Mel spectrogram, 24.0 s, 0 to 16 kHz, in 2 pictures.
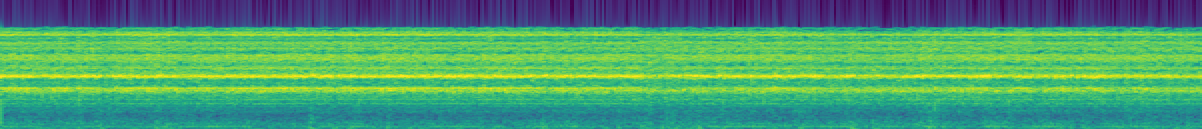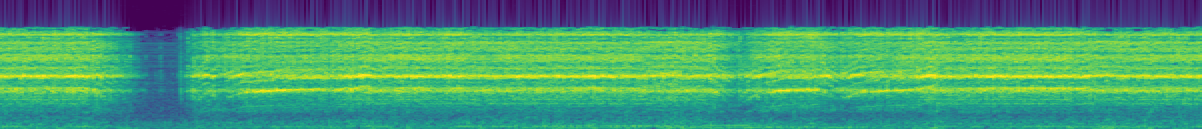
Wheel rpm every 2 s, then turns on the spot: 160, 160, 160, 160, 160, 160, 100, 140, 160, 130, 140, 160.
none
